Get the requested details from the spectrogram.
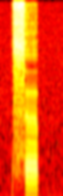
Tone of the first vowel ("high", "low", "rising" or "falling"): rising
